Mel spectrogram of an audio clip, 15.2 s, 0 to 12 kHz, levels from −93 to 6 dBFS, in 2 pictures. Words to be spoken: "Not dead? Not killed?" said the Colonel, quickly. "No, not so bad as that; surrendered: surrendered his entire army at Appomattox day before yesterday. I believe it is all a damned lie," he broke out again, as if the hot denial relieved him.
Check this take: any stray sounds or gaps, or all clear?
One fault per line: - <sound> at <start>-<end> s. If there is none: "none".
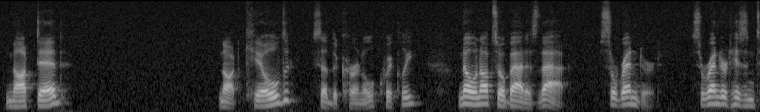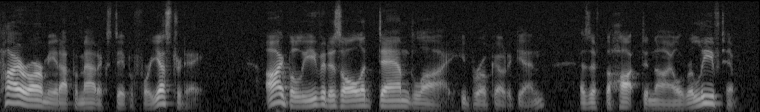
none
